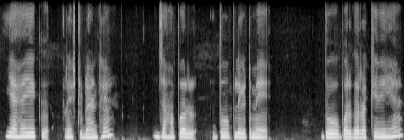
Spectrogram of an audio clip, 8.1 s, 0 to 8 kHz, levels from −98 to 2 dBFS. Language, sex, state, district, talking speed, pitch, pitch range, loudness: Hindi, female, Uttar Pradesh, Saharanpur, 105 wpm, 215 Hz, 205-225 Hz, -14 LUFS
